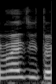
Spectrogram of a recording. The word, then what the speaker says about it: 本気: 松田さん、本気と書いてマジと読むは笑う。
